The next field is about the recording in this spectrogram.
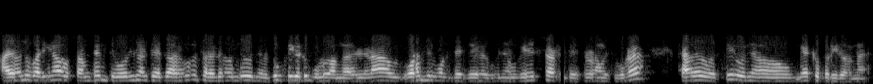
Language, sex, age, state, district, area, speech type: Tamil, male, 45-60, Tamil Nadu, Ariyalur, rural, conversation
